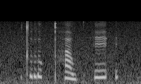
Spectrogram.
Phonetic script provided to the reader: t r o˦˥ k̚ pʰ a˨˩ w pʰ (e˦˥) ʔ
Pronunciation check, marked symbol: correct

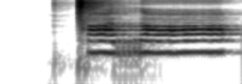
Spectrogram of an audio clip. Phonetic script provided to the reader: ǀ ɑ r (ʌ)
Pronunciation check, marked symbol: incorrect: ɑ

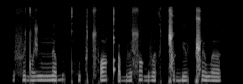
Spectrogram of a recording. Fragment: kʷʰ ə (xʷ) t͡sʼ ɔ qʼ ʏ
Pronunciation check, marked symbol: incorrect: kʷ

